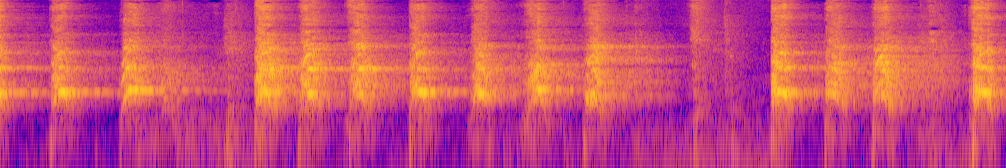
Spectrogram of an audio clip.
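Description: Small white dog barking repeatedly in short, high yaps, about two or three a second, with a brief pause about five seconds in.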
